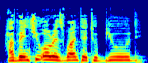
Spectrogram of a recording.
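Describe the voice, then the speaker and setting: A man voicing the playful, wise spirit of a small girl, speaking gently and earnestly. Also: high voice, fairly even intonation, moderate pace, voice pushed up, close to an everyday voice. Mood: gently chiding.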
